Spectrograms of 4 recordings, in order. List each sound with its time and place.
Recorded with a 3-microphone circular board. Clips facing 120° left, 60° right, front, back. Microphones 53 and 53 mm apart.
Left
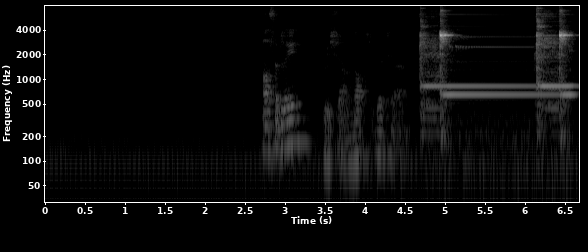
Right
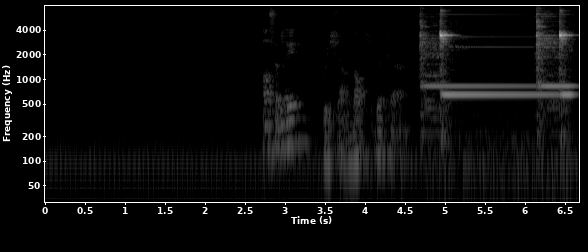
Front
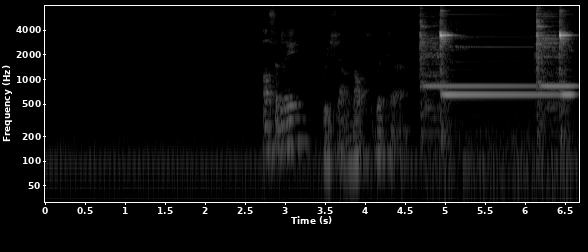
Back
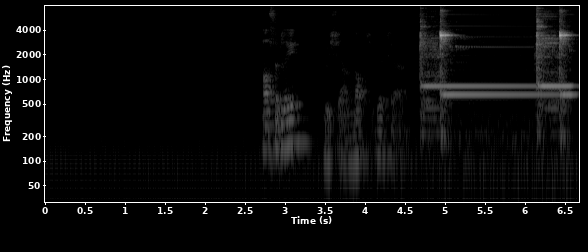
2.7 s a man speaking: 135° left, 1.1 m; by 4.6 s 25° right, 1.8 m
4.7 s a doorbell: 135° left, 1.4 m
